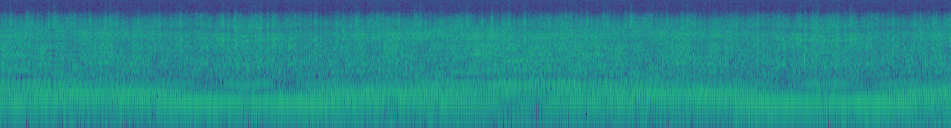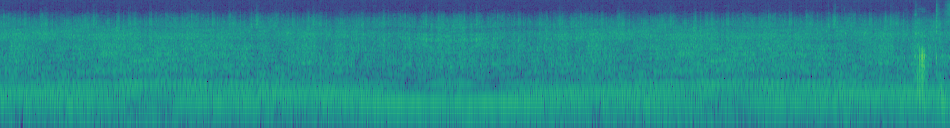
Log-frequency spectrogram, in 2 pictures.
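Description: Steady drone of a World War II era propeller plane engine in the Battle of Britain flight combat video game Combat Wings, with Hurricanes and Heinkels involved, a continuous loud engine hum with slow swelling sweeps and no talking.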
